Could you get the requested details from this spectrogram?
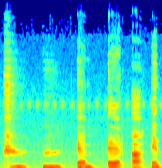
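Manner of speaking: Q U M R A N spelled slowly, letter by letter. Shown as a demonstration. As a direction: spell out Q U M R A N carefully. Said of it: "on nous présente Qumran". (épeler Q U M R A N lentement, lettre par lettre)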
